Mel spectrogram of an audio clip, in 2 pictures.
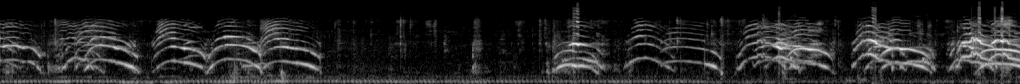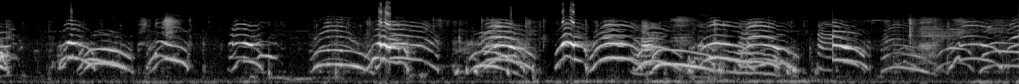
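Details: Baby cat calling its mother, giving dense runs of short arched meows, a few at first, then many overlapping calls in quick succession, with a low hum early on.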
